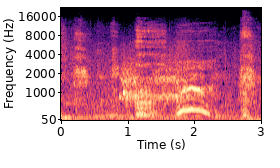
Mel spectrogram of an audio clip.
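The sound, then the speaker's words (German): A car brakes hard on a street when a boy runs directly in front of it, tires squealing in a sharp skid with a rising and falling screech over engine rumble, loud, ending in a brief burst of noise. “der Junge ist mir direkt vor den Wagen gelaufen.”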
